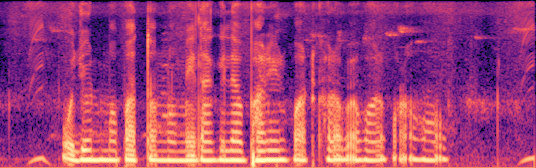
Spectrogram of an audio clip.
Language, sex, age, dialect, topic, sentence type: Bengali, male, 31-35, Rajbangshi, agriculture, statement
